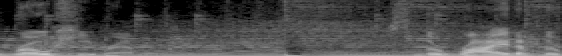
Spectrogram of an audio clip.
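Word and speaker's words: Rohirrim: Uh, someone says it's pronounced Rohi Rim. So, the ride of the Rohi Rim. It It's really pronounced Rohi Rim.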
